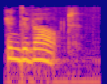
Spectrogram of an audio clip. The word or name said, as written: indevout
